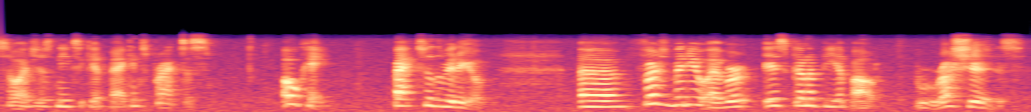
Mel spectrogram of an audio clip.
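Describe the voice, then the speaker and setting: Danish-accented young woman, chatty makeup vlog. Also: mid-range voice. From Denmark. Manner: chatty, hesitant, many ums while showing products. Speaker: makeup vlogger. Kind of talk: casual beauty tutorial. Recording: dull lo-fi home recording with faint hiss.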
